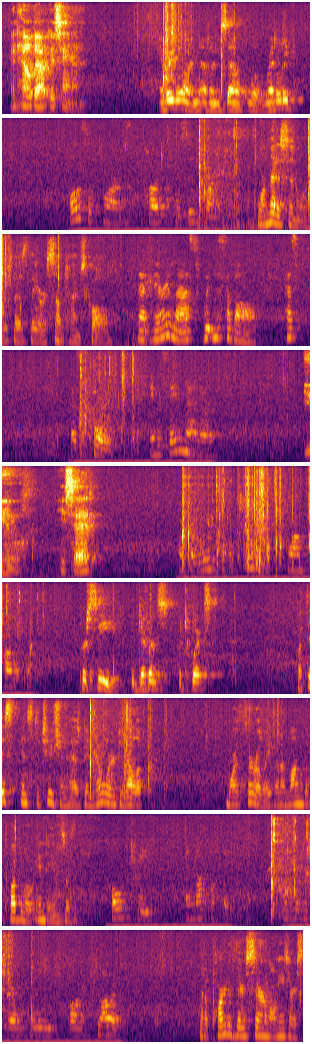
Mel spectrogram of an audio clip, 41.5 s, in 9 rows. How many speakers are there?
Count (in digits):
5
